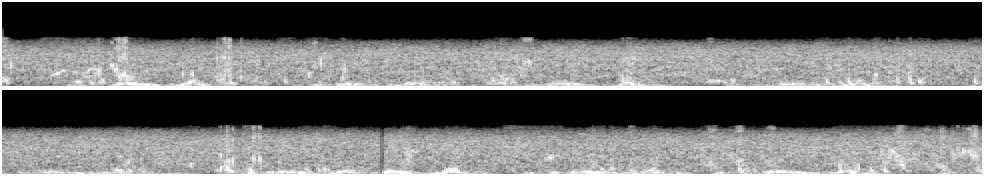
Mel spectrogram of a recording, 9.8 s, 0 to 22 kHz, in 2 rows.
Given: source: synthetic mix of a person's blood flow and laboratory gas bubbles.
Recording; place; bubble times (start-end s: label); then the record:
Doppler ultrasound of blood flow; precordium
0.00-0.08 s: bubbles
0.16-0.76 s: bubbles
0.87-1.01 s: bubbles
1.04-1.47 s: bubbles
1.50-1.63 s: bubbles
1.68-1.75 s: bubbles
2.00-2.30 s: bubbles
2.40-2.66 s: bubbles
3.06-3.19 s: bubbles
3.50-3.67 s: bubbles
4.09-4.65 s: bubbles
4.83-4.92 s: bubbles
5.43-5.64 s: bubbles
5.80-5.88 s: bubbles
5.92-6.21 s: bubbles
6.38-6.57 s: bubbles
6.88-6.99 s: bubbles
7.08-7.21 s: bubbles
7.39-7.71 s: bubbles
7.83-8.11 s: bubbles
8.14-8.22 s: bubbles
8.37-8.81 s: bubbles
9.05-9.81 s: bubbles
From the record:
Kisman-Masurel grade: 243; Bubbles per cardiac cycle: several, 3 to 8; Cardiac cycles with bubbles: 100%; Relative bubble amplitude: loud (0.450 to 0.775); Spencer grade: 3 (all of the cardiac periods contain showers or single bubble signals, but not dominating or overriding the cardiac motion signals); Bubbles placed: anywhere in the cardiac cycle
